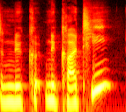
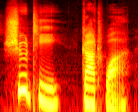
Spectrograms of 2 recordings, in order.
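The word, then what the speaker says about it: Ncuti Gatwa: And I always thought it was pronounced Nukuti. N-C-U-T-I is how you spell it. But I have learned that his name is pronounced Shuti Gatwa.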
